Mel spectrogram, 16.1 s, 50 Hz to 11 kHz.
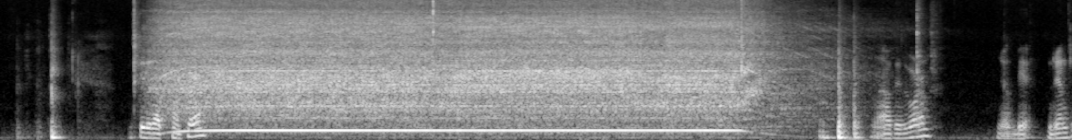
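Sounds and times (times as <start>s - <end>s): hot-air blower humming: 2.0s - 14.0s.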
